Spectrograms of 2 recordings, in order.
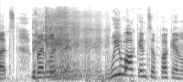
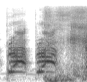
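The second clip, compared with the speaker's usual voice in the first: high, loud mock yell of a greeting; 14 semitones higher, 6 dB louder than usual. [name] bursting into the bar with a loud mock yell.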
